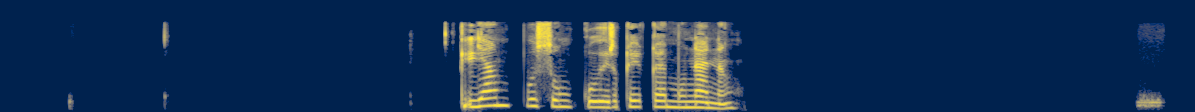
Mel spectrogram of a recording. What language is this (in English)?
Puno Quechua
